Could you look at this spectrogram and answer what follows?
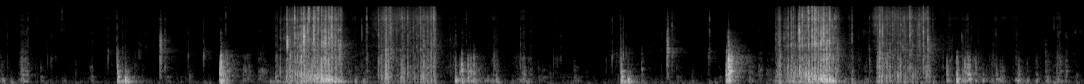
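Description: Tarot cards shuffled by hand, close and crisp, in bursts of riffling flutter with soft taps and slides between them and two longer shuffles in the middle.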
